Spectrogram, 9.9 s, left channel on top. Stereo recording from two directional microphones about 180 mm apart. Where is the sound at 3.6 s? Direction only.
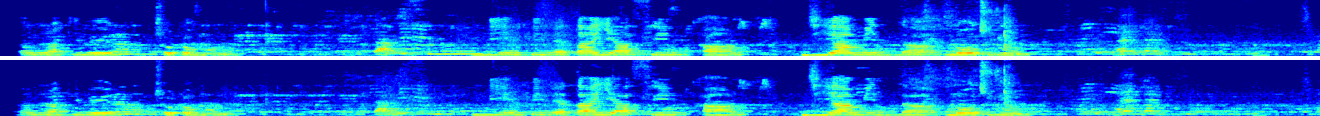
Centre (ahead or behind).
